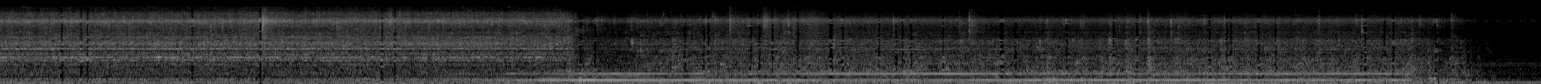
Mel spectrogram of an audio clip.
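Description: Indesit front-loading washing machine's motor turning the drum as wet towels tumble, a steady hum with a whine joining about five seconds in. The motor stops near the end and the sound falls away.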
